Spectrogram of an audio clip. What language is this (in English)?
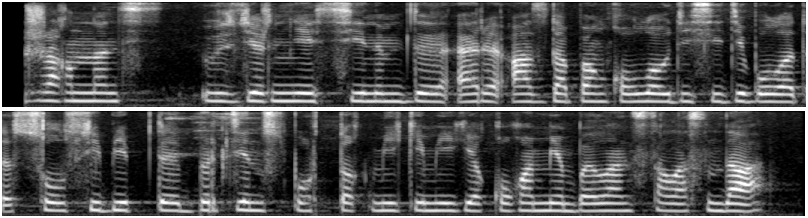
Kazakh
